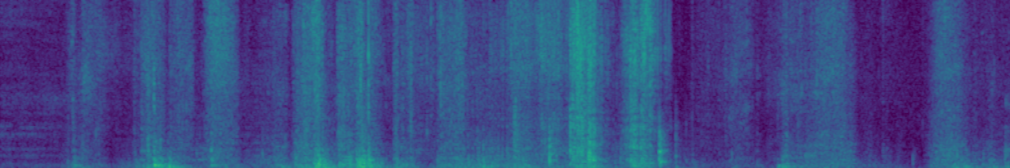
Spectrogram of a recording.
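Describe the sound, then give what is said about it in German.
Rustling and crinkling of wrapping as an old icon of Saint Demetrios is unpacked. Many irregular scraping and crackling bursts of varying loudness run throughout. “Soll ich die Ikone auspacken? Bitte.”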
